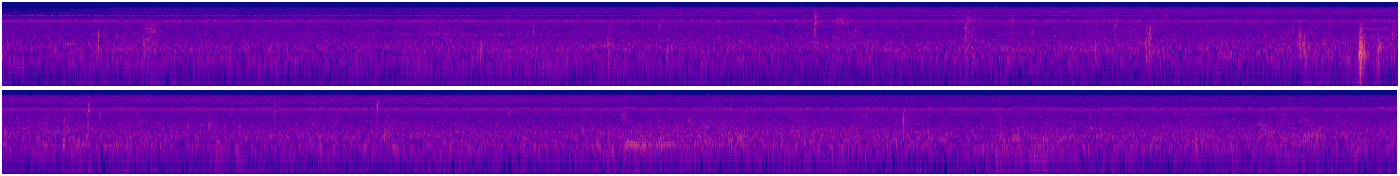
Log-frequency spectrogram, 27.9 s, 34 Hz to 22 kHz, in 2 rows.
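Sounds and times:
insects droning: 0.0s - 27.9s.

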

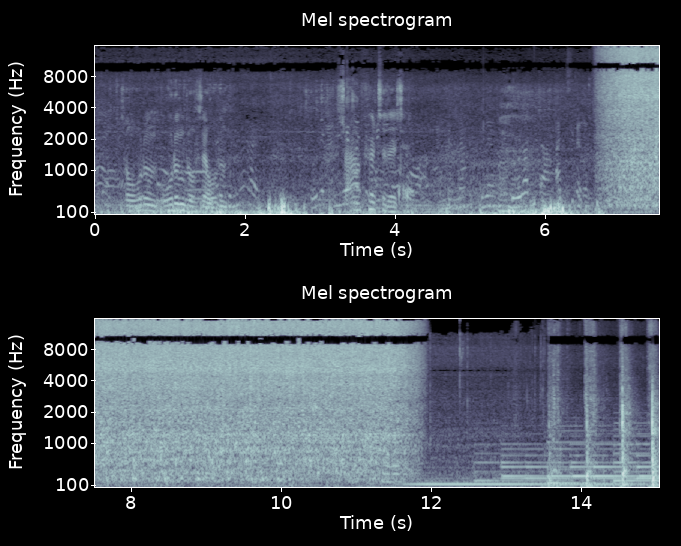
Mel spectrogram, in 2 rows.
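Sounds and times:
waterfall rushing: 6.7s - 12.0s
soft background music: 12.4s - 15.0s.

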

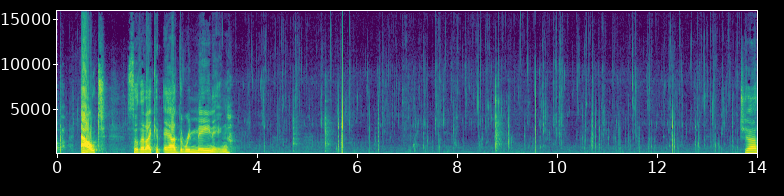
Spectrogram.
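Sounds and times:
wooden spoon stirring soup: 2.6s - 14.0s
broth pouring into saucepan: 3.6s - 13.7s.

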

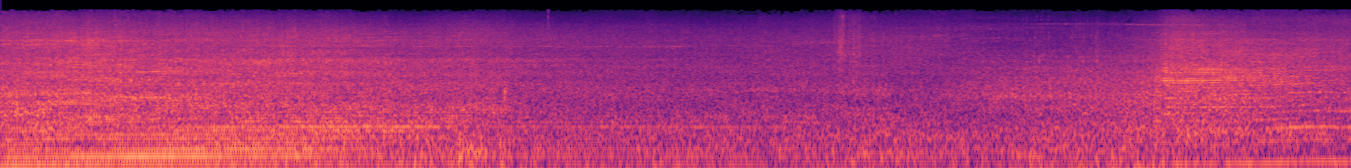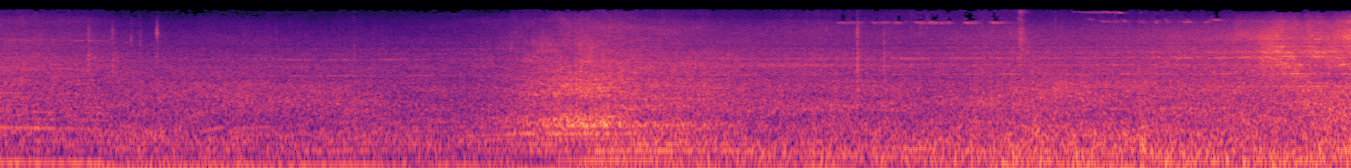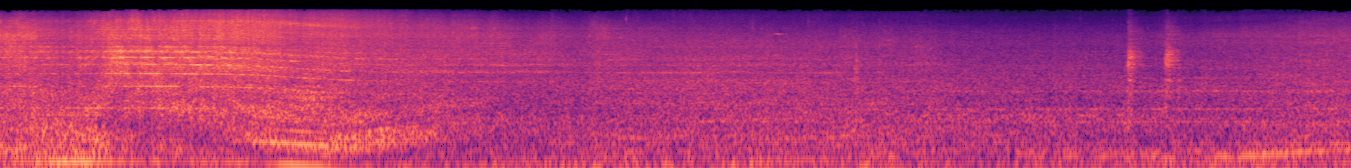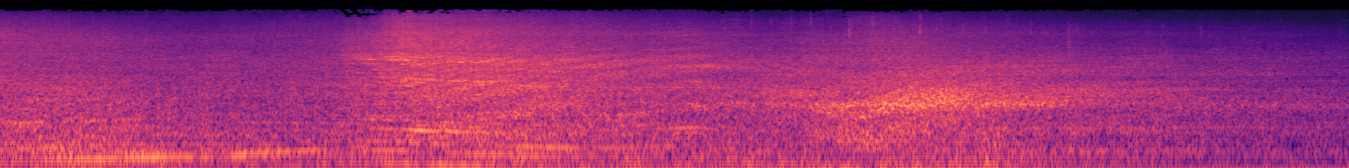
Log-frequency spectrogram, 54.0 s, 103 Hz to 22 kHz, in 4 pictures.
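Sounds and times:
turboprop plane passing: 0.0s - 14.8s, 18.1s - 38.3s, 38.9s - 54.0s
high engine whine: 0.0s - 54.0s
twin turboprop engines: 0.0s - 54.0s.

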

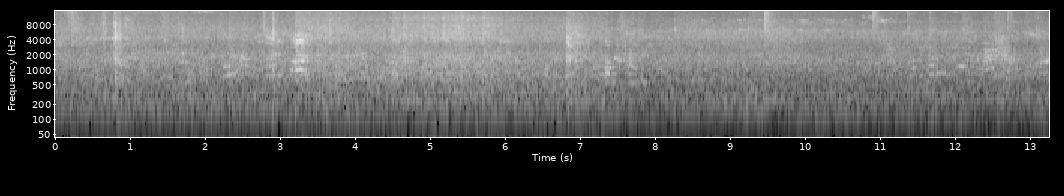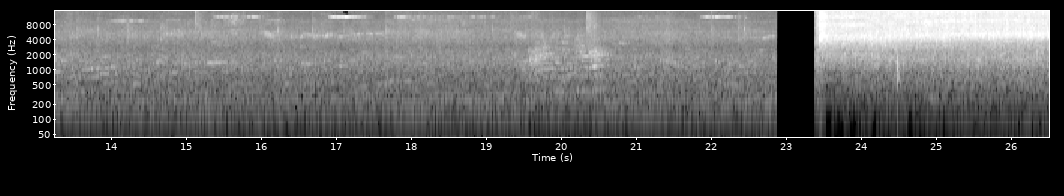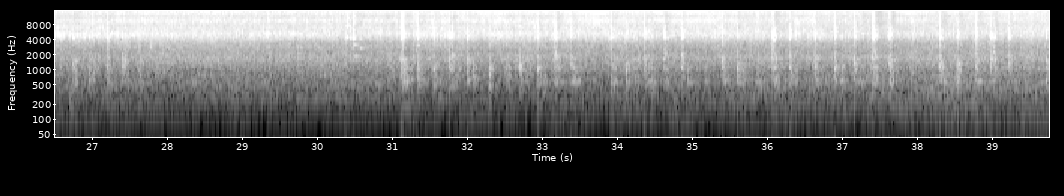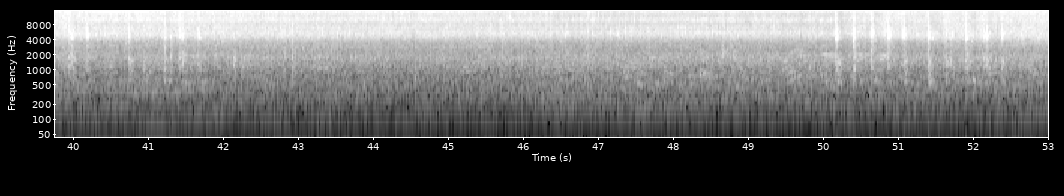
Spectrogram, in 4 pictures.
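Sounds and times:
noodles sizzling in a wok: 23.4s - 53.0s
steam hissing: 23.4s - 53.0s
metal spatula scraping a wok: 30.4s - 43.0s, 50.1s - 52.8s.

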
